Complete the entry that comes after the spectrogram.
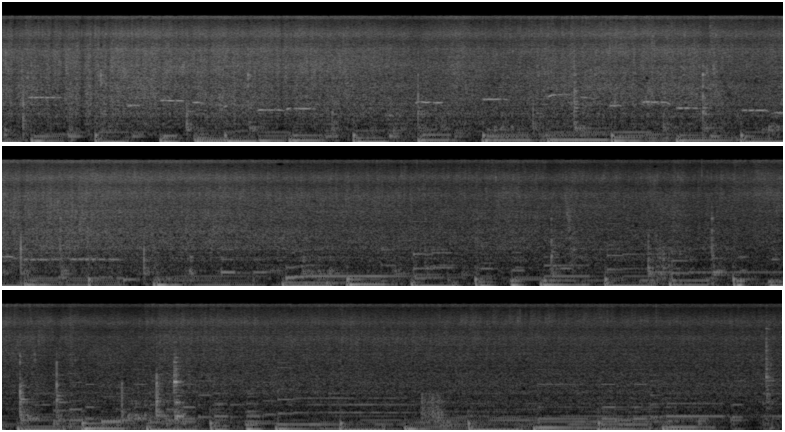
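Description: Chopped tomatoes sizzling and frying in hot desi ghee in a kadai, stirred and scraped with a wooden spatula. The sizzle slowly dies down, with a few sharper knocks of the spatula against the pan in the second half.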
